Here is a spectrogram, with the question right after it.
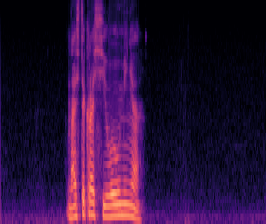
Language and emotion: Russian, positive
